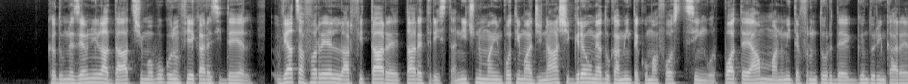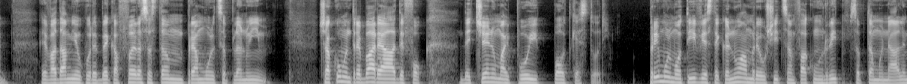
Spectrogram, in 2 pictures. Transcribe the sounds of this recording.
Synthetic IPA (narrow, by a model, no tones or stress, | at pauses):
kəd̪umne̞ze̞wnilad̪at̪ʃiməbuk̬uɾɨnfie̞kaɾe̞zid̪e̞je̞l | vjat̪safəɾəje̞larfit̪aɾe̞t̪aɾe̞t̪ɾist̪ə̰nit͡ʃʲnumajɨmpo̞t̪imad͡ʒinaʃiɡɾe̞wmjad̪ukamint̪e̞kumafo̞st̪siŋɡurpoat̪e̞amanumit̪e̞fɾɨnt̪urʲd̪e̞ɡɨnd̪uɾʲɨŋkaɾe̞ | evad̪amje̞wkuɾe̞be̞kafəɾəsəst̪əmpɾeamult̪səplənuim | ʃiakumɨn̪t̪ɾe̞baɾead̪e̞fo̞kd̪e̞t͡ʃe̞numajpujpo̞d̪̚kʲest̪ṵrʲ | pɾimulmo̞t̪ivje̞st̪e̞kənuamɾe̞uʃit̪səmfakunrit̪msəp̚t̪əmɨnalɨ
